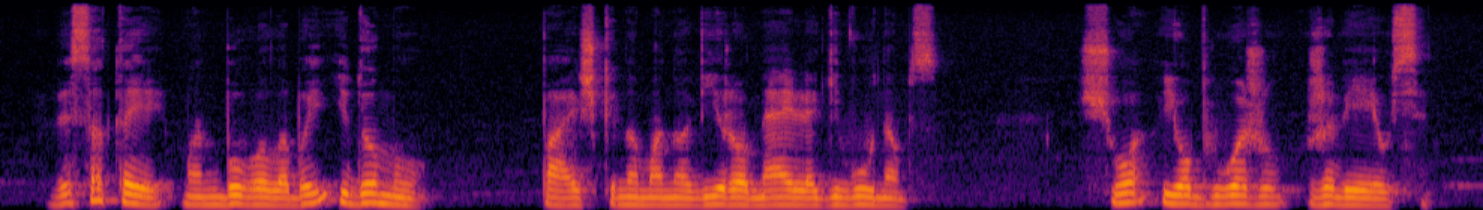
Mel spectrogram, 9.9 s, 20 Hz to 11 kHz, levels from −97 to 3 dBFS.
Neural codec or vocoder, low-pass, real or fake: none; 9.9 kHz; real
